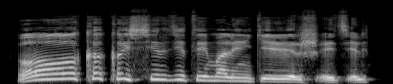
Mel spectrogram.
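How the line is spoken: Ironic drawl, giant. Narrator (Russian): иронично протянул великан

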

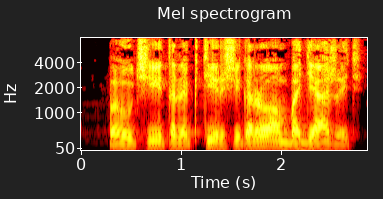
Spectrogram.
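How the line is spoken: Sharp interruption. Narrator (Russian): резко оборвал говоривший Харрис

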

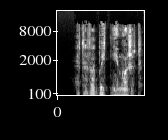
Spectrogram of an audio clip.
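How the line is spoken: Numb stunned muttering. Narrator (Russian): бормотала Дунечка бледными, помертвевшими губами

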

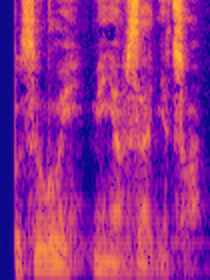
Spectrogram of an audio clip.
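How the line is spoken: Whisper. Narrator (Russian): прошептал

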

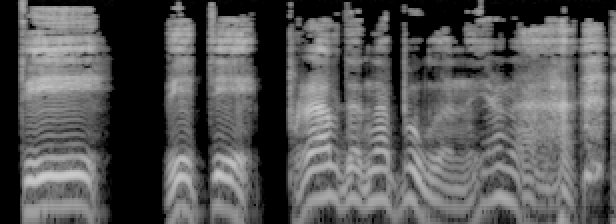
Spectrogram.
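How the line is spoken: Laughing. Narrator (Russian): засмеялся Макс

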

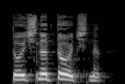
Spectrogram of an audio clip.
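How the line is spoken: Snorting. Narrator (Russian): фыркнула Инара

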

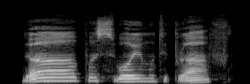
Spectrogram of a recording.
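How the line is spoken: Sad. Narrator (Russian): грустно подтвердил сэр Нанка

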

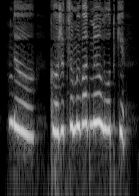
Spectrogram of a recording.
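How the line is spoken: Gloomy exhale. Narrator (Russian): мрачно выдохнула полуэльфийка

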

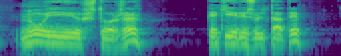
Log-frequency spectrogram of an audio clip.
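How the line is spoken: Stern question. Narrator (Russian): строго спросил Филипп Филиппович

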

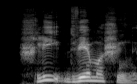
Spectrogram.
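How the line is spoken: Plain. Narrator (Russian): сказал Михаэльс

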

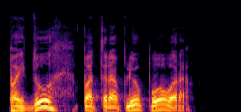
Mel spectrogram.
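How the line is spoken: Sighing. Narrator (Russian): вздохнул и сказал

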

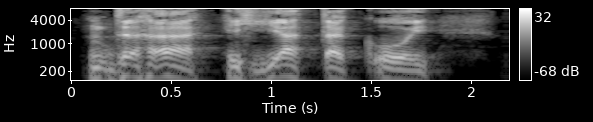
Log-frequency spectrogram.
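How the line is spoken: Loud laughter. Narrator (Russian): захохотал Калли

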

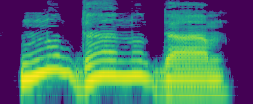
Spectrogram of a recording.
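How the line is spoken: Sighing old man. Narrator (Russian): старик вздохнул

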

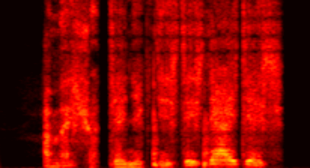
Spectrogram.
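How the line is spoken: Whispered addition. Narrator (Russian): шепотом добавил он

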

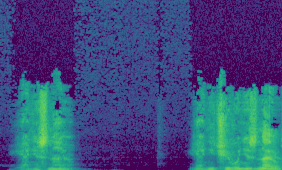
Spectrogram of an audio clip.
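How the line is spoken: Weak voice. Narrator (Russian): слабым голосом проговорила наконец Соня

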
